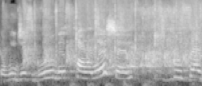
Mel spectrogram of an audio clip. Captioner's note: applauds; cheers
